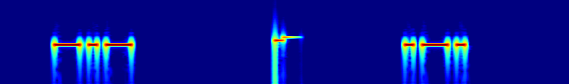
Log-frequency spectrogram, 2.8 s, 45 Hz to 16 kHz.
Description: Morse code, heard as a keyed tone, about 29 wpm, 700 Hz. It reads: K R
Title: Single Letters - Rapid-Fire 28wpm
